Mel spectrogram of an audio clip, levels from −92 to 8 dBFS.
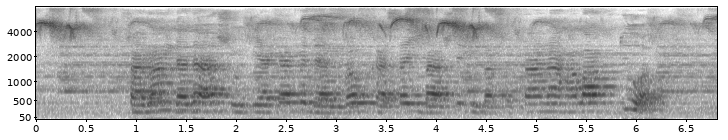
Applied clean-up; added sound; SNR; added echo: none; Bird; 2 dB; reverberation time 0.6 s.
